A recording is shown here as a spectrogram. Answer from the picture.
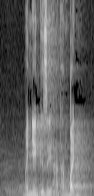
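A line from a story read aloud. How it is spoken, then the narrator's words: Angry, through gritted teeth. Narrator (Vietnamese): Người anh nghiến răng giận dữ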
